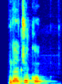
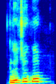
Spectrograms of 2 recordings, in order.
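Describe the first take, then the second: First: Said in the usual way. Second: Nggak cukup asked with a higher rise on cukup; incredulous question. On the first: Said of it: "echoes the nephew's answer". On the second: Acted. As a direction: throw Nggak cukup back at him in disbelief. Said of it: "Karena apa?".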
